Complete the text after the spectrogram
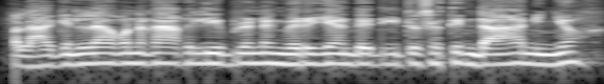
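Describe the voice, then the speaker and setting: Male actor as an earnest schoolboy son in radio drama: polite, plaintive, sharp bright voice, mid pitch. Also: little pitch movement, racing, slight background noise, lightly acted. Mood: sad, polite. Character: earnest schoolboy son, troubled by quarrelling parents.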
